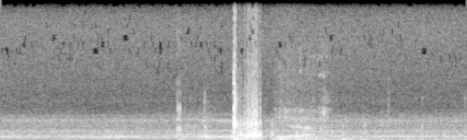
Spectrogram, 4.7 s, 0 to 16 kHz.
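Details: Honey bees in hives at "The Mountain" during a hive check dated 22/6/29, colonies busting with honey and full of brood; a steady droning hum with an even low tone, broken by a short clatter of handling near the middle.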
